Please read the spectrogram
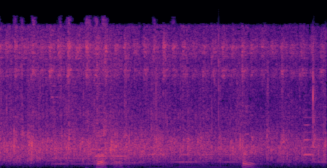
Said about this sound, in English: Give the Lord a better clap of it.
